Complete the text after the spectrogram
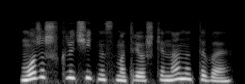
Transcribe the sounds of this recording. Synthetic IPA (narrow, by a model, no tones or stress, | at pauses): moʐəʂfklʲʉt͡ɕitʲnəsmɐt̪ɾʲoʂkʲɪnanət̪əvɛ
